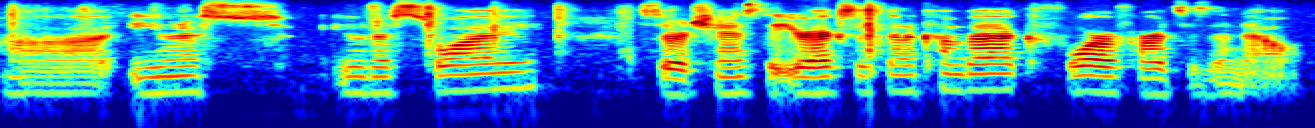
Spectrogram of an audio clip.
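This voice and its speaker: A tarot reader of unclear sex hosts a casual livestream in a sharp, very bright voice with a lot of vocal fry. The delivery is blunt and conversational. Faint noise and clicks sit behind the voice. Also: medium pitch, level tone, a little slow, poor audio. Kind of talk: casual live stream tarot readings.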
